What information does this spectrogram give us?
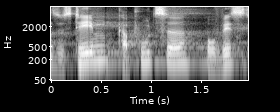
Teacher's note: Die haben alle die Betonung nicht auf der ersten Silbe.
